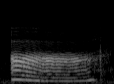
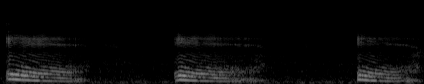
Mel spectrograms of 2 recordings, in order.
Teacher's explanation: the shape of my mouth is a little bit closed when I say I? You can see my tongue a little bit, but my mouth is not open like it is when I say ah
